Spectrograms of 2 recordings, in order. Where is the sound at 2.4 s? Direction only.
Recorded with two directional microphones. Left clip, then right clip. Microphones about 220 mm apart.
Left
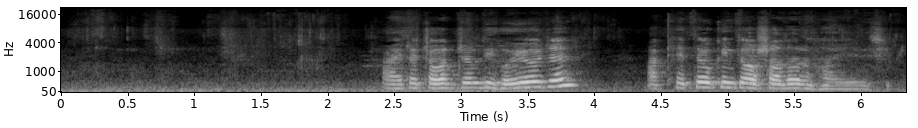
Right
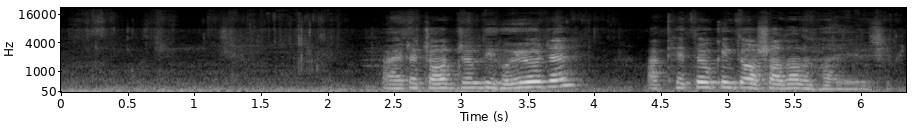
20° left (ahead or behind).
